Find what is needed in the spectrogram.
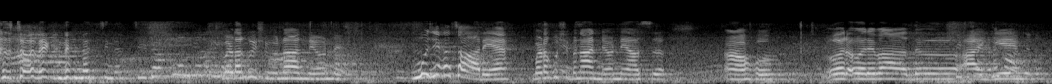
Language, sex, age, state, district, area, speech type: Dogri, female, 18-30, Jammu and Kashmir, Samba, rural, spontaneous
